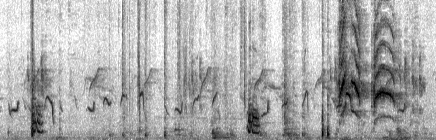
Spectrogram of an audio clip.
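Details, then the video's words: Grey francolin chicks giving thin curved peeps and chirps, ending in a cluster of louder, shrill trilled cheeps, with occasional clicks and a faint hum. "top gora teetar bird chicks,top partridge bird chicks ki sound"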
